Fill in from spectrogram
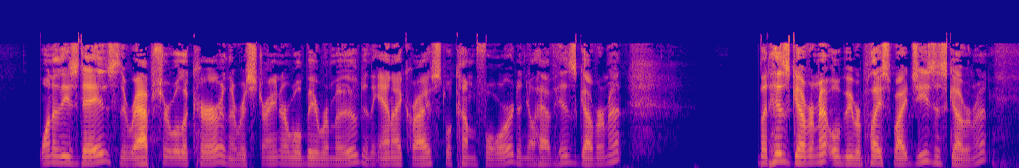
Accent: California, United States; Now, as a California guy coming to Texas, I was raised in California, but I got to the promised land as fast as I could.

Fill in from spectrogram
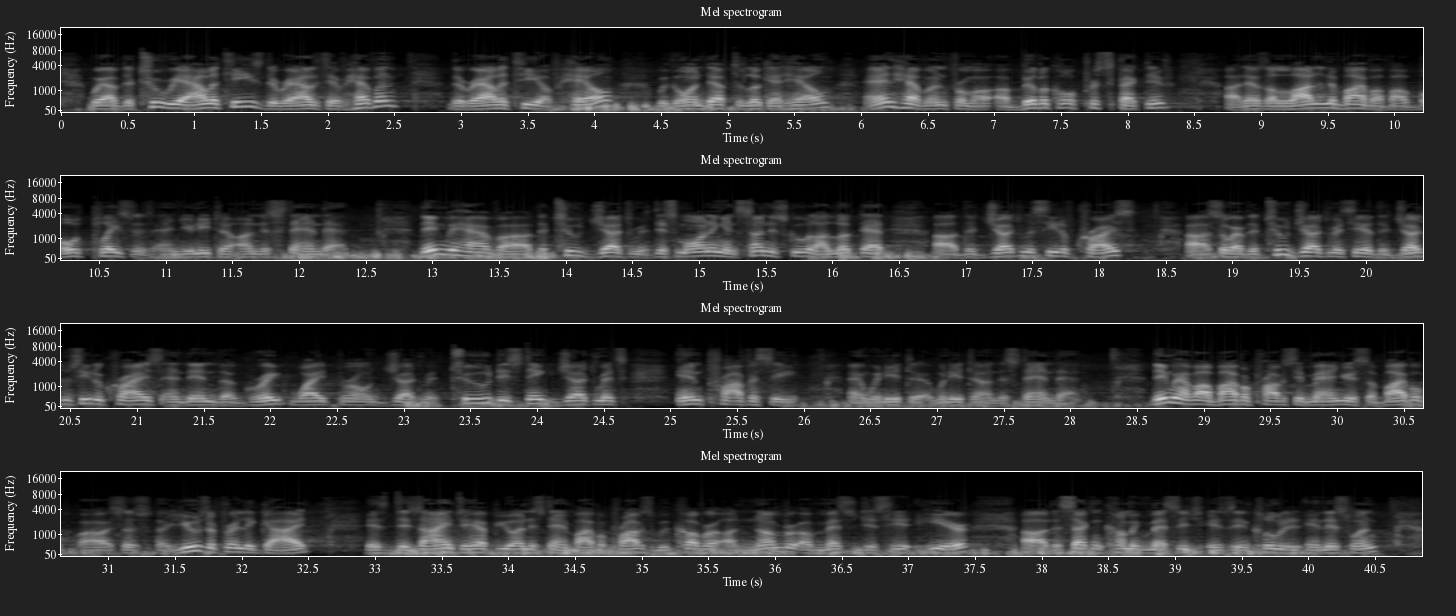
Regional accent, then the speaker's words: San Diego, California, United States; You know, I'm from San Diego. And we don't have this kind of heat.

